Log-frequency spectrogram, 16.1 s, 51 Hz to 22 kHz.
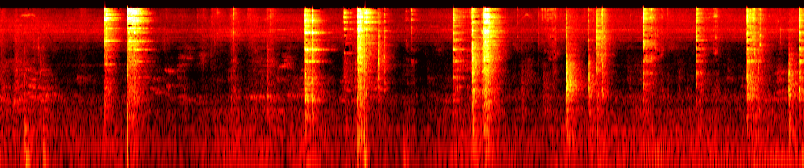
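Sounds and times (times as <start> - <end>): metal spoon clinking on glass bowl: 6.1 - 7.8, 12.8 - 13.2, 13.9 - 16.0.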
